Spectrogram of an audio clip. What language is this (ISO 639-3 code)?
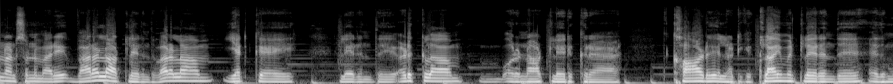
tam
